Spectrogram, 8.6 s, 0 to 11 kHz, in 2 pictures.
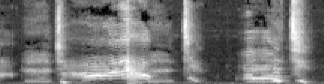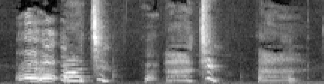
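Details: An adult mother's repeated sneezing: several sharp sneezes in quick succession, answered by a 5-month-old infant's high-pitched laughter and babbling in a small room.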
